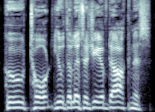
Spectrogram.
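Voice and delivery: high, booming cult chant; grand cult leader. Acted. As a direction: intone like a vain cult leader. Cult call and response.

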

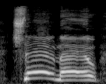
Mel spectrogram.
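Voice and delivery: high, loud bratty shout. Acted. Bully shouting a prank through the old man's letterbox, gleeful yell.

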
